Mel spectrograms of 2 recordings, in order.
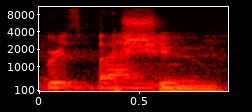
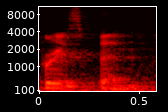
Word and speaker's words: Brisbane: is brisbane i guess from the way it's spelled it's easy to assume that you say brisbane but we actually call it brisbane up a little further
